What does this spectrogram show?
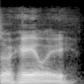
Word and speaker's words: Soheili: It's spelled it's pronounced Sohaili. That's how it's said, but it is spelled Soheili, which you would read that as Sohaili, and that's what most people call it.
